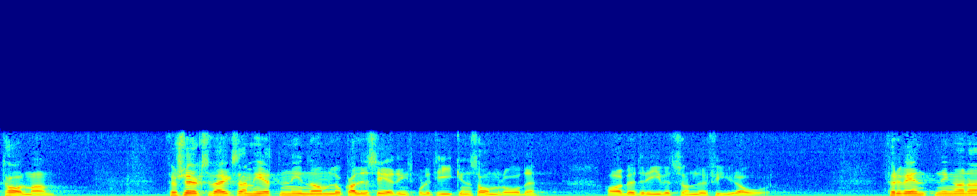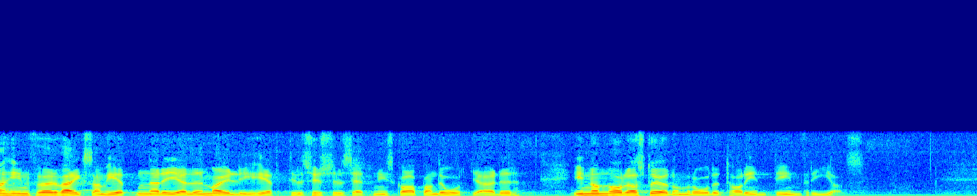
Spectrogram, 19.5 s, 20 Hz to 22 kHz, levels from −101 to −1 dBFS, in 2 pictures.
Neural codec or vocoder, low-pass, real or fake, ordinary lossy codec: none; 7.2 kHz; real; none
